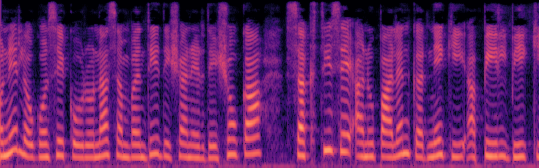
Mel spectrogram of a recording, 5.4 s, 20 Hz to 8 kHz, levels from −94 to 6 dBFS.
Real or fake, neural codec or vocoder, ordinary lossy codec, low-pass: fake; codec, 16 kHz, 4 kbps, X-Codec, WavLM features, trained on Multilingual LibriSpeech; none; none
